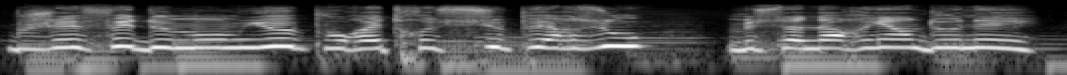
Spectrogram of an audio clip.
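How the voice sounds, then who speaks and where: A performer voicing an eager little boy zebra playing superhero in a children's cartoon, earnest and expressive. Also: extremely high pitch, unhurried, soft background music. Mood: disappointed. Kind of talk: French children's cartoon dubbing.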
